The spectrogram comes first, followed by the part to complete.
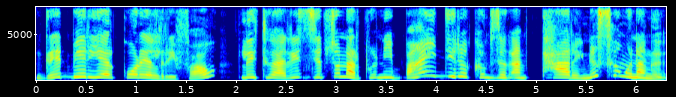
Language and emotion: Bodo, surprised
